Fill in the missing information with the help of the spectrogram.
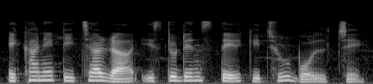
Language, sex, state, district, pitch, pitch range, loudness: Bengali, male, West Bengal, Cooch Behar, 165 Hz, 145-180 Hz, -18 LUFS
